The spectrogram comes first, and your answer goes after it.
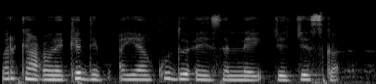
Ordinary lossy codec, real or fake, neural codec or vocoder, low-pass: Opus, 24 kbps; real; none; 9.9 kHz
